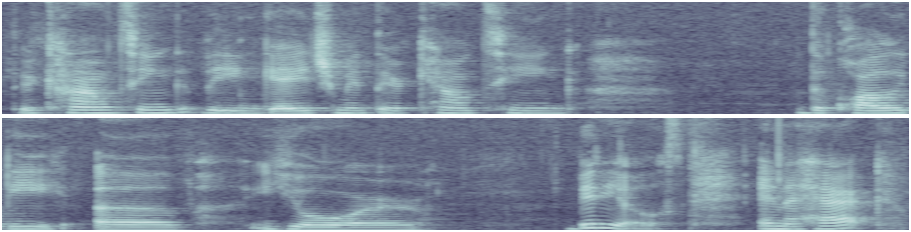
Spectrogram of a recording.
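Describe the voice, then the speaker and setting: A woman's voice: fairly low pitch, fairly even intonation, slow. A woman vlogger talking casually and upbeat to her viewers, playful when playing a game at home. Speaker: lifestyle vlogger. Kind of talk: casual vlog talk to camera. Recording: echoey room with clear background noise.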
